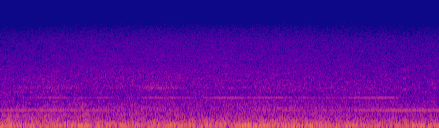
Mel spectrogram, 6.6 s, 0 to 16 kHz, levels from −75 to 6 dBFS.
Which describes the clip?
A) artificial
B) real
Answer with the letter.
A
